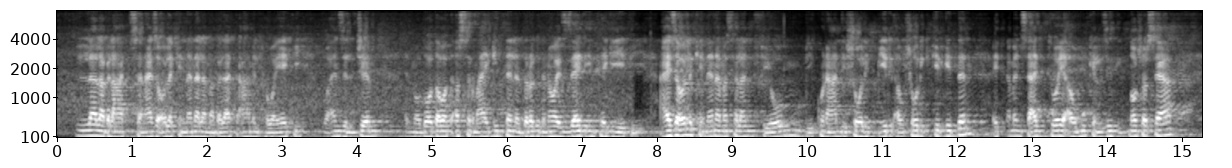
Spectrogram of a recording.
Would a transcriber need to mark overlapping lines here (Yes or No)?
No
